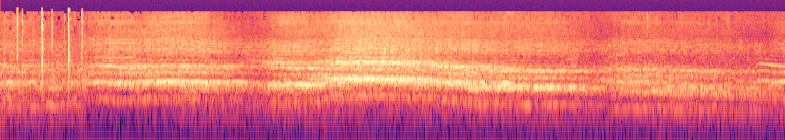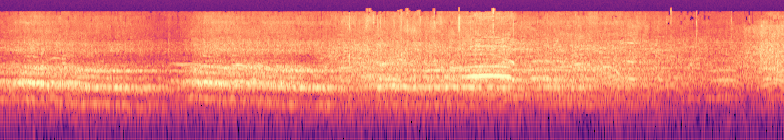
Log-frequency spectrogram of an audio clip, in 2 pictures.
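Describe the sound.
Celtic football fans, some five or six thousand strong, singing together in a stadium at a match against Hamburg, a sustained massed chant that swells and eases in long phrases.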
